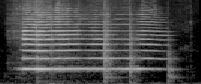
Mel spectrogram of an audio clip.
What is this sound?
wooden furniture moving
